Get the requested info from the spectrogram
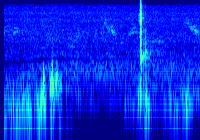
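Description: Quiet outdoor background with a couple of soft low bumps near the start and a single sharp click about one and a half seconds in.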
